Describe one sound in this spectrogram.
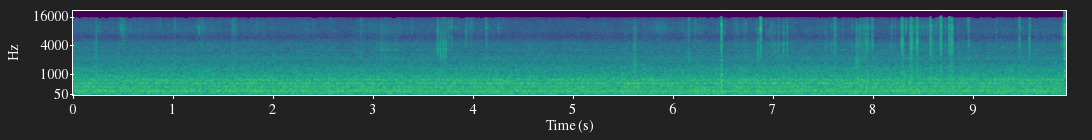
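An aircraft engine hums steadily and loudly from inside the cabin as the plane taxis.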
